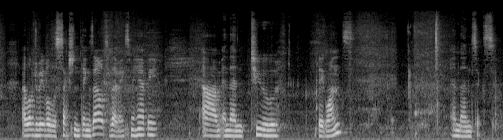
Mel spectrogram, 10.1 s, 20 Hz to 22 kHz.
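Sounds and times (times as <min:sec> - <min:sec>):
wood rubbing: 0:00.5 - 0:04.5, 0:05.5 - 0:09.2.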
